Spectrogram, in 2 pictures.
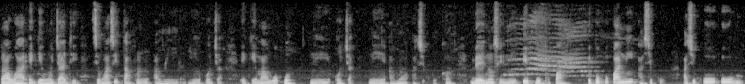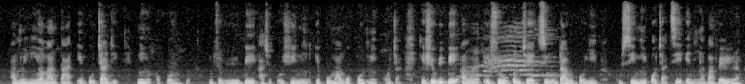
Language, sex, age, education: Yoruba, male, 46-60, tertiary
